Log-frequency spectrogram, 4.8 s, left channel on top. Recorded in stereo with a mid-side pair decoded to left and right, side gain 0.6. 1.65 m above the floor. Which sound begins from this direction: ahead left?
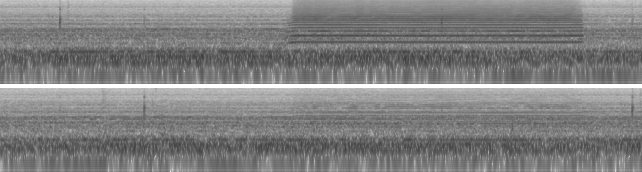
A trumpet, at 2.1 s.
